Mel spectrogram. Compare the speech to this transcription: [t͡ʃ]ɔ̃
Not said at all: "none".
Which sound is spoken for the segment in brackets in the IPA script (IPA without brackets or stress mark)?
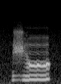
ʒ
